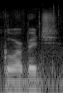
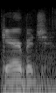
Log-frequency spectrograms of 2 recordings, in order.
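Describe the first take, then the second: First: It uses a pronunciation from another region. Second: It uses the local New Brunswick pronunciation. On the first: "in different places, it might be gorbage" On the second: "but here it's garbage"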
